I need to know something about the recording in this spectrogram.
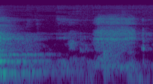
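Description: A man's audible breath, a short noisy intake about a second and a half in, after the fading echo of his voice at the start.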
